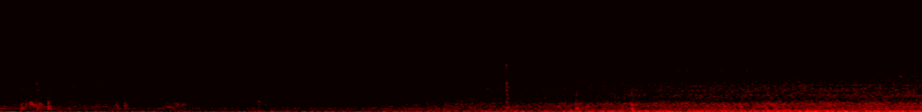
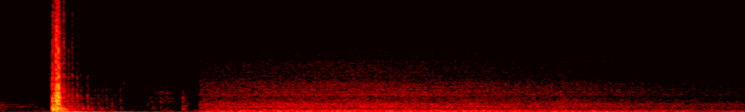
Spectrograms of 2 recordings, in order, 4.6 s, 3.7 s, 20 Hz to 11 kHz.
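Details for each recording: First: 2007-era Alpina B7 blower after a new OE blower resistor replaced the burnt original: the fan now blows, but a quiet air rush carries a light chirping squeak three to four times a second from the blower motor, which needs replacing. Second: Alpina B7 blower running after the squeaking blower motor was replaced with a brand-new part: one thump, then a soft, even whoosh with no squeak or chirp, quiet before the foam is refitted.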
